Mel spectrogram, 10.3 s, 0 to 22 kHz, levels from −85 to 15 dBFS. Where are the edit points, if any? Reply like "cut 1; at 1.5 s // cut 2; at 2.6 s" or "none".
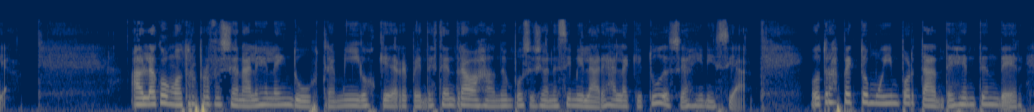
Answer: cut 1; at 3.8 s // cut 2; at 8.1 s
